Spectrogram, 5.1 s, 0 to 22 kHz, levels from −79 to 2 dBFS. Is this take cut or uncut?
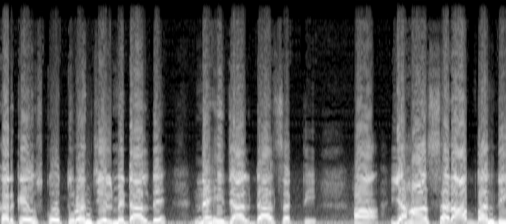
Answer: uncut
